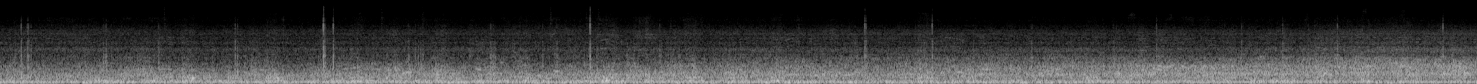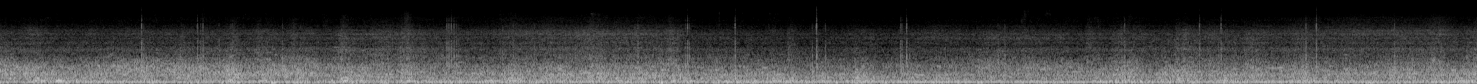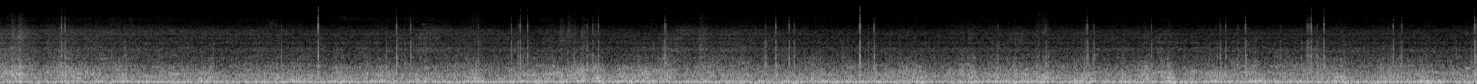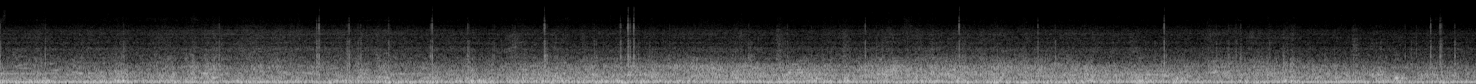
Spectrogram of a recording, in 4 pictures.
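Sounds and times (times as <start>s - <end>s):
train wheels rumbling on rail: 0.0s - 59.0s
faint clicks: 1.0s - 7.0s, 20.7s - 24.0s, 28.7s - 38.4s, 39.2s - 50.8s, 51.6s - 59.0s.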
